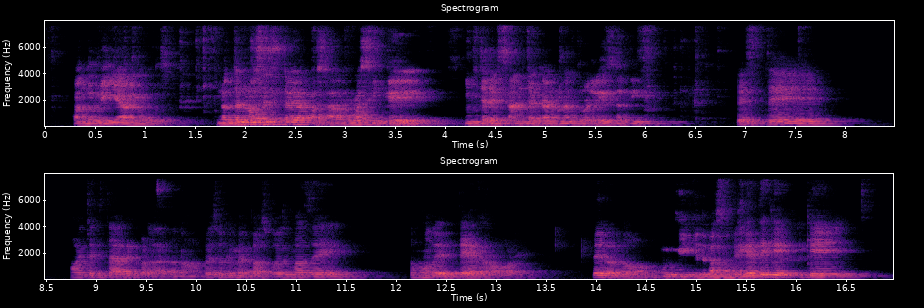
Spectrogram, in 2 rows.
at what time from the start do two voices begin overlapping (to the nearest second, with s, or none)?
none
